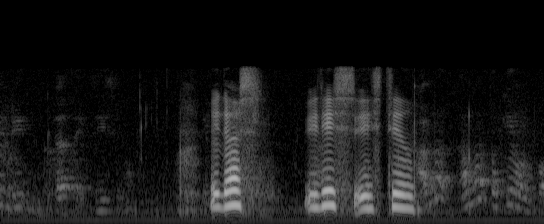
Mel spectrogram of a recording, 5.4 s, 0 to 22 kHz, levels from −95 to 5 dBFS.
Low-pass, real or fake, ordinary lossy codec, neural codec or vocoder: 7.2 kHz; real; none; none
